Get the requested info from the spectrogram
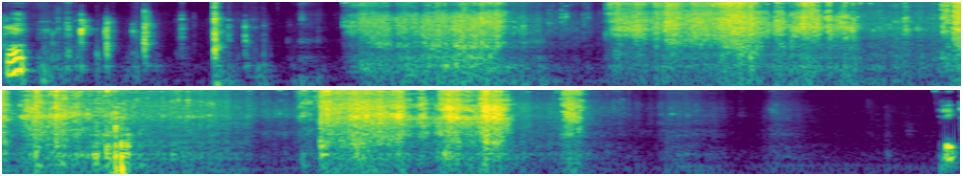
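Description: Paper wrapping being crinkled and torn by hand as an individually wrapped item is unwrapped, in three long spells, after a few light taps and clicks.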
